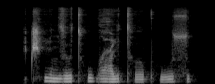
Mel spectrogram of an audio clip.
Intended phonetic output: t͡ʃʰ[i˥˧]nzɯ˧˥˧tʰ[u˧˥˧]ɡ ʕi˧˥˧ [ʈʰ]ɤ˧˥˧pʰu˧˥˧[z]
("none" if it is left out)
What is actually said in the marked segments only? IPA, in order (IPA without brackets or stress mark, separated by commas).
i˥˧, u˥˧, tʰ, s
